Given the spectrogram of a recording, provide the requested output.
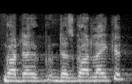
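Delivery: ordinary delivery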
